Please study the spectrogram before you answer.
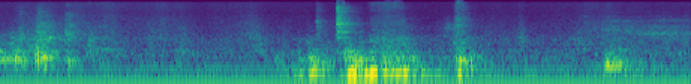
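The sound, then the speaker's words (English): An office door in a house is opened: a soft rattle, a solid clunk of the latch, then a lighter knock a moment later, with faint shuffling movement around it and no talking. “Just had to open my door because it's boiling hot in this office.”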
